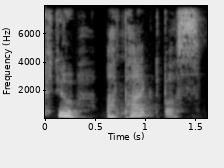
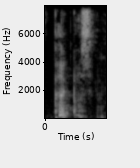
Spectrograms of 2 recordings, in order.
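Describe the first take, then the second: First: Said in the usual way. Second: Breathy whispered repeat of packed bus; whispered aside. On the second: Shown as a demonstration. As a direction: drop to a whisper for the echo.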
